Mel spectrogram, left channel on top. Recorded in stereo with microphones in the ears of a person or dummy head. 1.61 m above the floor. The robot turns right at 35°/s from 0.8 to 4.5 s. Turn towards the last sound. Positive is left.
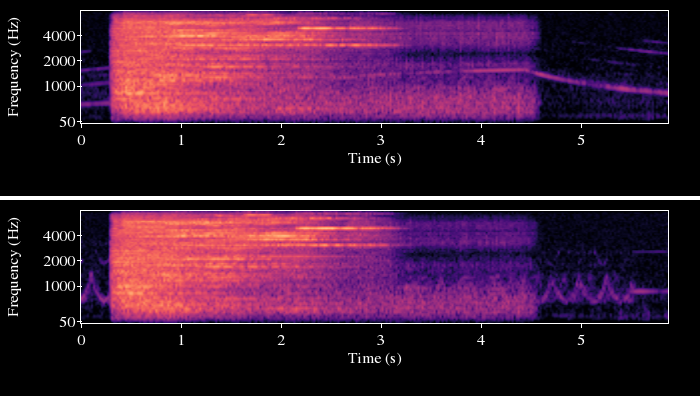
turn(degrees=-35)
